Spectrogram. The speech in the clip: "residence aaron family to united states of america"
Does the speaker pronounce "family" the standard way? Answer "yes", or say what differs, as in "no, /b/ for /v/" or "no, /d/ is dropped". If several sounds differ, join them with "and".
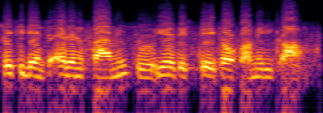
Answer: no, /l/ is dropped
